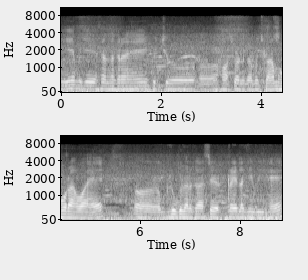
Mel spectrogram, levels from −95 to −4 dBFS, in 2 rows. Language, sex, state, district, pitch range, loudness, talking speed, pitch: Hindi, male, Maharashtra, Mumbai Suburban, 115-130 Hz, -17 LUFS, 170 wpm, 120 Hz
